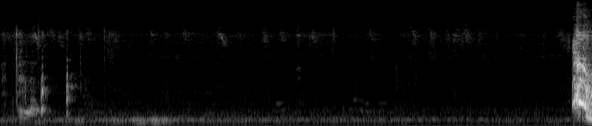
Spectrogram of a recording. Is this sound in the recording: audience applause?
no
